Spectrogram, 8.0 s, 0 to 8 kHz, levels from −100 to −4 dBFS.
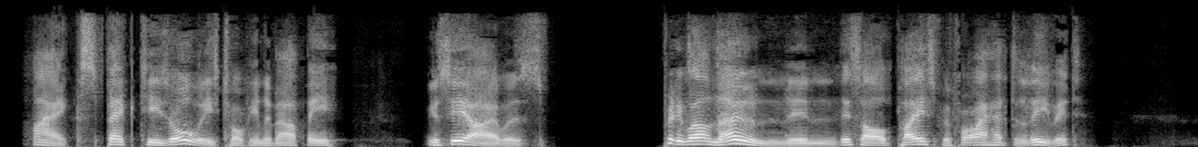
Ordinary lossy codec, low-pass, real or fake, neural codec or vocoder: AAC, 32 kbps; 7.2 kHz; fake; codec, 16 kHz, 2 kbps, FreqCodec, larger model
